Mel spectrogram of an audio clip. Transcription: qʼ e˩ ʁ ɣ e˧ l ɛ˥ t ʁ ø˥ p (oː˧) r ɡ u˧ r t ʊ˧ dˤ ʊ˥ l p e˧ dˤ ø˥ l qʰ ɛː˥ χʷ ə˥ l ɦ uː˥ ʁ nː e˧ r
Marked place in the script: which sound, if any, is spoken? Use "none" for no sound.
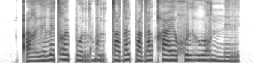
o˧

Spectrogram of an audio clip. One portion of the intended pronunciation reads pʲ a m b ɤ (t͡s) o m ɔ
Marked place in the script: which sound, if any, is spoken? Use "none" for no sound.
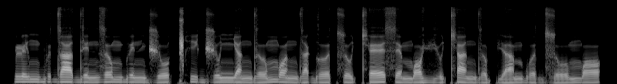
d͡z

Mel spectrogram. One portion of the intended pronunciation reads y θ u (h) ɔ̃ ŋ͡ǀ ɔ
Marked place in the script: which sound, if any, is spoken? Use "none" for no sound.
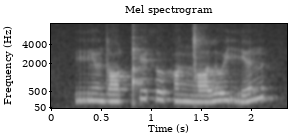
h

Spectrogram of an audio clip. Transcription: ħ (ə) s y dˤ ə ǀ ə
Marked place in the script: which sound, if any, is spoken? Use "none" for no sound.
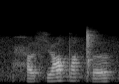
ə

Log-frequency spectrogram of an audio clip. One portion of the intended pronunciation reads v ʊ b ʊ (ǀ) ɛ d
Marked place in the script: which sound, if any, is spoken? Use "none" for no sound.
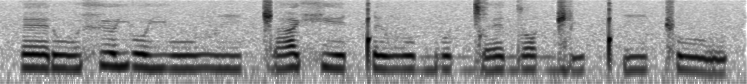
ɡ͡ǀ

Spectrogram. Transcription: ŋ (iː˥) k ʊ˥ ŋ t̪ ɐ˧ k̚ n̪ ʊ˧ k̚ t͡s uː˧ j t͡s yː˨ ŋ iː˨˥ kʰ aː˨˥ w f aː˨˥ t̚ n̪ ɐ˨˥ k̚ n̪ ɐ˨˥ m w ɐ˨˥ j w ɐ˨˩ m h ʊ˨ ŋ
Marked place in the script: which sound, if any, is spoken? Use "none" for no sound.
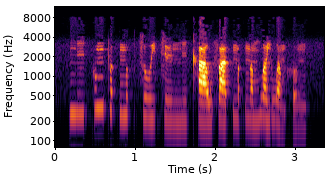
iː˥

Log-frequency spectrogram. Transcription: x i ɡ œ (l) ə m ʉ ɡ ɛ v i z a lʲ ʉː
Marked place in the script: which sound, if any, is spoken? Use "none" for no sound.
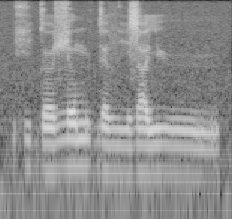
ɮ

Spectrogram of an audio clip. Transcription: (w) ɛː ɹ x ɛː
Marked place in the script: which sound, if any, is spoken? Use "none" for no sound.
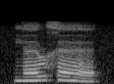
j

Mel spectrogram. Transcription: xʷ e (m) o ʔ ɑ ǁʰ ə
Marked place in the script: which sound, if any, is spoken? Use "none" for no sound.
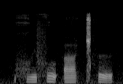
f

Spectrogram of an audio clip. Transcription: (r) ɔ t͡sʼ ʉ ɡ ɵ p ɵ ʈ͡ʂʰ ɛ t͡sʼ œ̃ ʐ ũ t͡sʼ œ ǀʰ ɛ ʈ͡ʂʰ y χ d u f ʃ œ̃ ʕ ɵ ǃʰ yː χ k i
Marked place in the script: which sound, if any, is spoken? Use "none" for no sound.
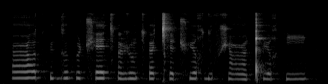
ʕ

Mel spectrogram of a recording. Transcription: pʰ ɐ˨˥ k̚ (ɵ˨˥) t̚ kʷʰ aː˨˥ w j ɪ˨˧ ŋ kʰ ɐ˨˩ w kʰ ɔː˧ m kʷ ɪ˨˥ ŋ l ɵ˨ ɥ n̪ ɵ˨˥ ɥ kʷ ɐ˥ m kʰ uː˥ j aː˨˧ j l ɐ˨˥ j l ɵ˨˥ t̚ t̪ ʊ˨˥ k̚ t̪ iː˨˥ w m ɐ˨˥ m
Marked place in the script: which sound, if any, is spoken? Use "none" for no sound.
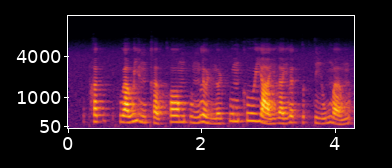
ɵ˨˥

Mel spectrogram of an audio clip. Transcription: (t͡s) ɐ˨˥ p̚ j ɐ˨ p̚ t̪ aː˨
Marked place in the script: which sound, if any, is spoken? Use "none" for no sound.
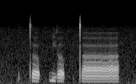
t̪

